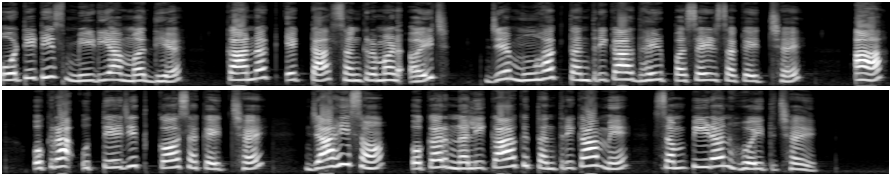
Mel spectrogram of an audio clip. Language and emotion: Maithili, neutral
